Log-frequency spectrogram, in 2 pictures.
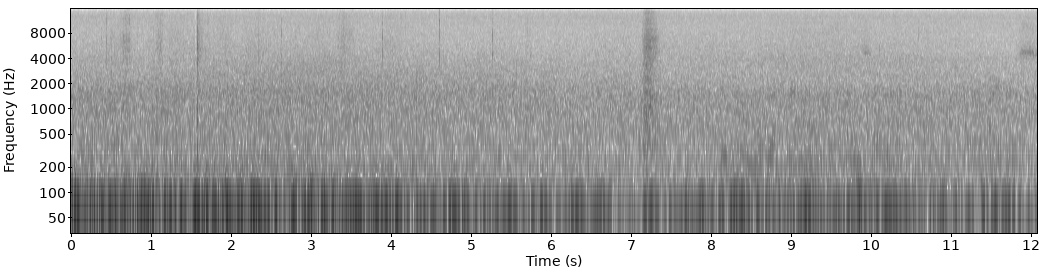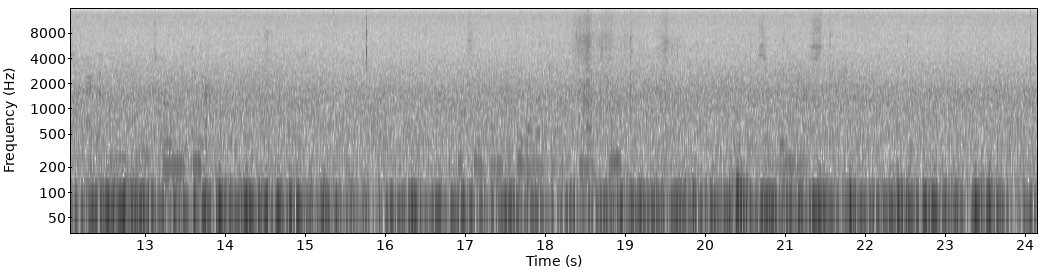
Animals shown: forest ambience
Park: Hubbard Brook Experimental Forest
